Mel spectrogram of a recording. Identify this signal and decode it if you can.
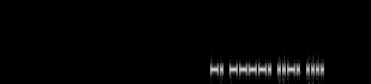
Morse code, heard as a keyed tone, about 52 wpm, 700 Hz. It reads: N9FH
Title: USA Call Signs - 4 Characters - Repeated 3x - 50wpm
